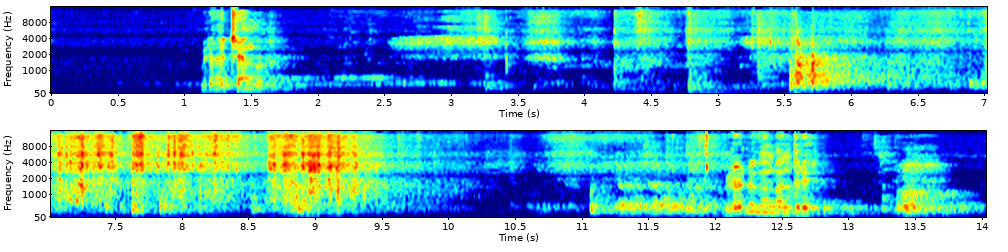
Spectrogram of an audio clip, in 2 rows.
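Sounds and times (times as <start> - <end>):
rubble crunching and scraping: 5.5 - 10.2.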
